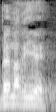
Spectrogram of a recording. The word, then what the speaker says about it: Ben-Arieh: to pronounce my name which by the way is pronounced benier and the translation to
